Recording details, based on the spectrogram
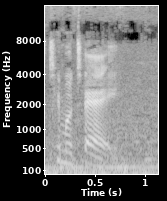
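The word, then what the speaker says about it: Timothée: his name I'm sorry it's timot timot shal cuz he wants his name to rhyme it's not Timothy it's timot but um everybody's saying the same thing and I'm serious that's how he pronounces his name but um I have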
